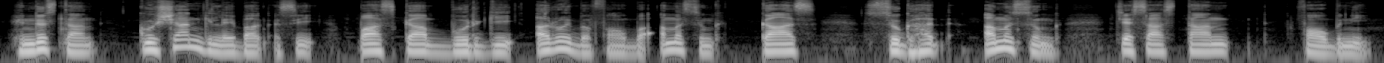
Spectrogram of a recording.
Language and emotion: Manipuri, neutral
